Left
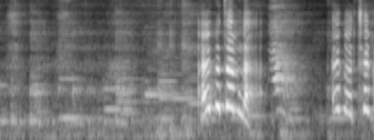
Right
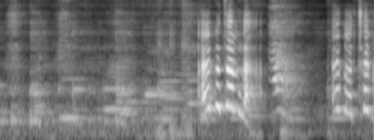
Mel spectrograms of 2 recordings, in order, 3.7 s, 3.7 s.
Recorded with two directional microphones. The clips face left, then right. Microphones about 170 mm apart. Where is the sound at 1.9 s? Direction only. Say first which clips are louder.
Left 5 dB; 25° left (ahead or behind).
